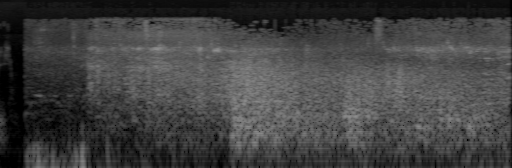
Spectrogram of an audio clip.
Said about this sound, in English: Faces look up at the Mimar Sinan soccer stadium in Fatih, Istanbul. Thunder and dark clouds threaten to ruin today's match between Somalia and Ghana, but nobody loses hope.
